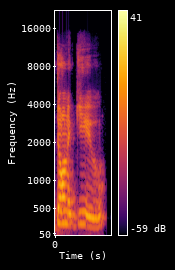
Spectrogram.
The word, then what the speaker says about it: Donoghue: he was from Island no area well I pronounce it Donna Q because that's how my grandmother announces it it's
